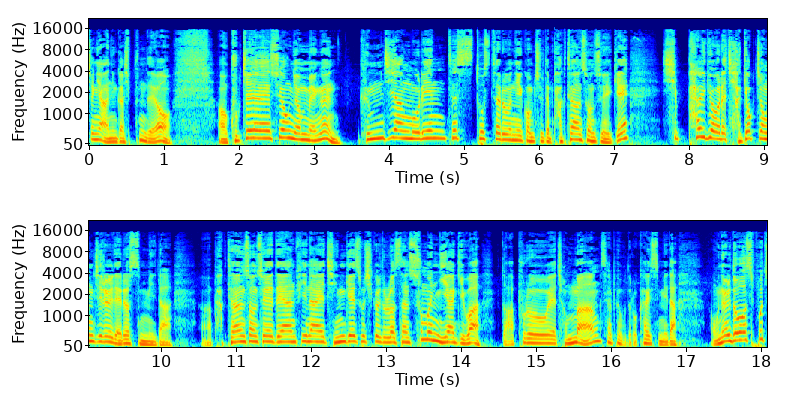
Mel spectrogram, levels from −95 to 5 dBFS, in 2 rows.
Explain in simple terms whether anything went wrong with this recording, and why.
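Nothing went wrong here.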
